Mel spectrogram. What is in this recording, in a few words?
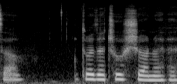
"trwsio", Welsh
